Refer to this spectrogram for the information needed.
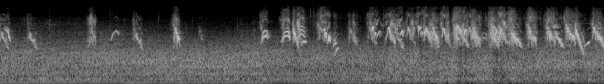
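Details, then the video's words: Sparrows arriving at a feeding spot in a plum tree at a Tenmangu shrine on 2 July 2022 for food: sparse high chirps at first, building into a dense, overlapping chatter of short sharp notes. "梅の木の餌場 餌を貰いに来る雀達"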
